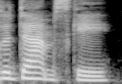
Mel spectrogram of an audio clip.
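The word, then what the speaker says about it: Adamski: well known to us but you mispronounce them the first is called adamsky the second genoves and the third molik these are not names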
